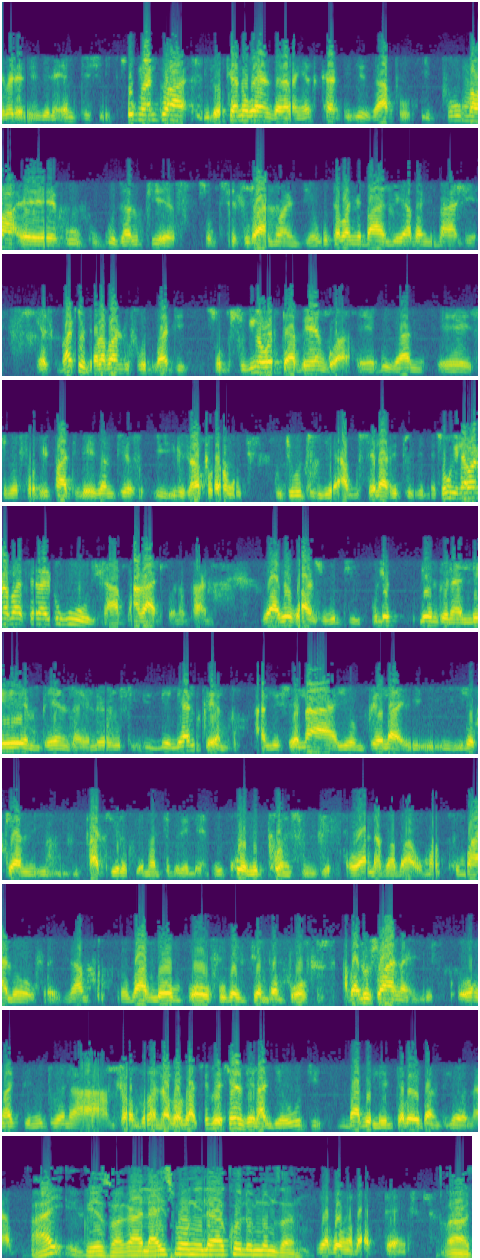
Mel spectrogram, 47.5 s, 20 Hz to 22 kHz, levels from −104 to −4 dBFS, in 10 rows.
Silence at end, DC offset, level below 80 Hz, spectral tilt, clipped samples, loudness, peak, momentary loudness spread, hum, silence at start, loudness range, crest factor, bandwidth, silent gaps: 0 s; under 0.1%; -44 dBFS; -5.5 dB/octave; 0.3%; -10 LUFS; 0 dBFS; 14 LU; none; 0 s; 4 LU; 10 dB; 8.6 kHz; none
